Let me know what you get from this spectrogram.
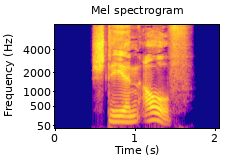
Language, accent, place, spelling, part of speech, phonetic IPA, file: German, Germany, Berlin, stehen auf, verb, [ˌʃteːən ˈaʊ̯f], De-stehen auf.ogg
- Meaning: inflection of aufstehen: 1. first/third-person plural present 2. first/third-person plural subjunctive I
